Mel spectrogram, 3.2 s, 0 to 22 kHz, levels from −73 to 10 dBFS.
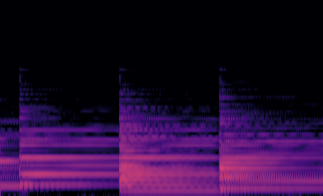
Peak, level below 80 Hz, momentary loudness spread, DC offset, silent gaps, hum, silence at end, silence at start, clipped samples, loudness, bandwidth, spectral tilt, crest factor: -16 dBFS; -58 dBFS; 8 LU; under 0.1%; none; none; 0 s; 0 s; under 0.1%; -34 LUFS; 7.8 kHz; -7.5 dB/octave; 18 dB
